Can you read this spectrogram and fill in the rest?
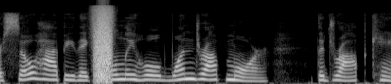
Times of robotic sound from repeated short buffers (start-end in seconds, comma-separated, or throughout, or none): none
